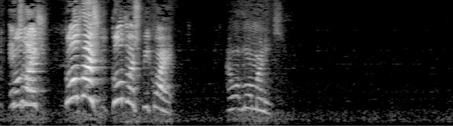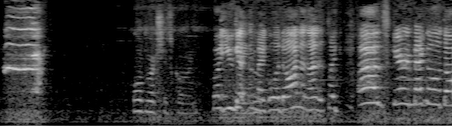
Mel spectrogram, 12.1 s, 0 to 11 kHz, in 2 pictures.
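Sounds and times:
parrot high-pitched call: 6.1s - 6.7s.

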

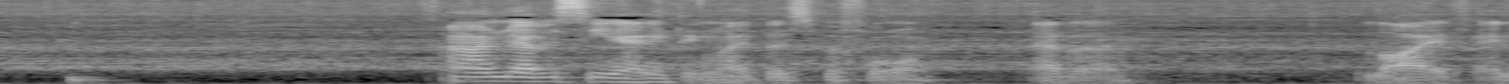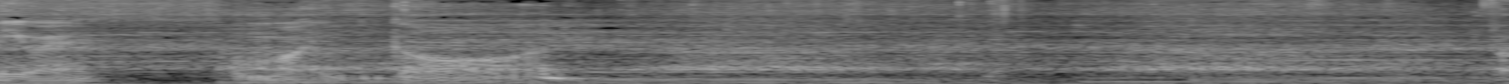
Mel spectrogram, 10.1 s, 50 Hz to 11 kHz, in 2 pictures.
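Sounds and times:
festival crowd: 0.0s - 1.7s, 5.8s - 10.0s.

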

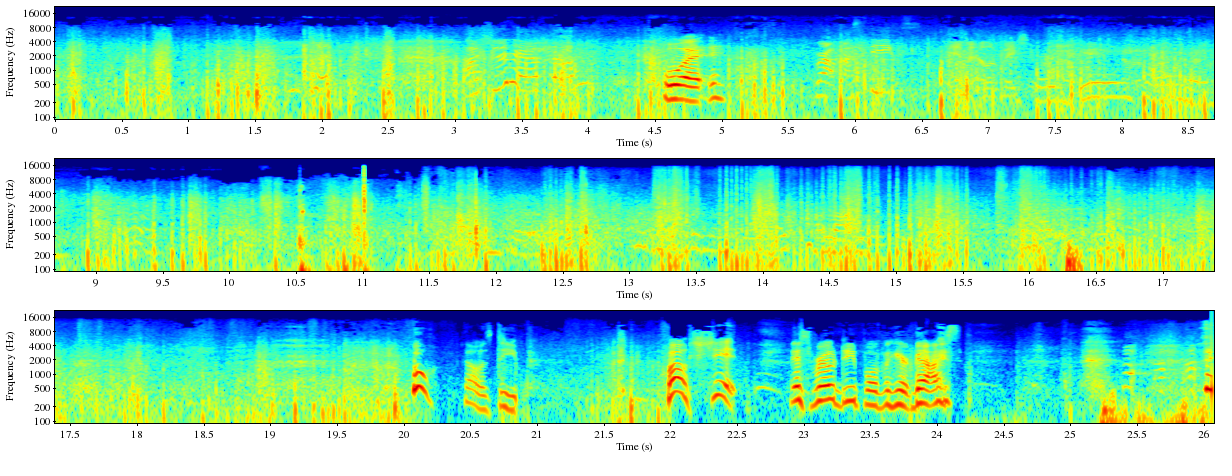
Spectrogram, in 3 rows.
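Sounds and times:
footsteps crunching through snow: 0.0s - 20.2s, 21.0s - 22.7s.

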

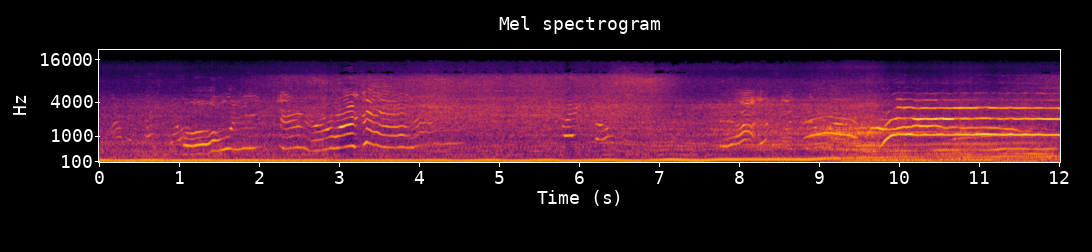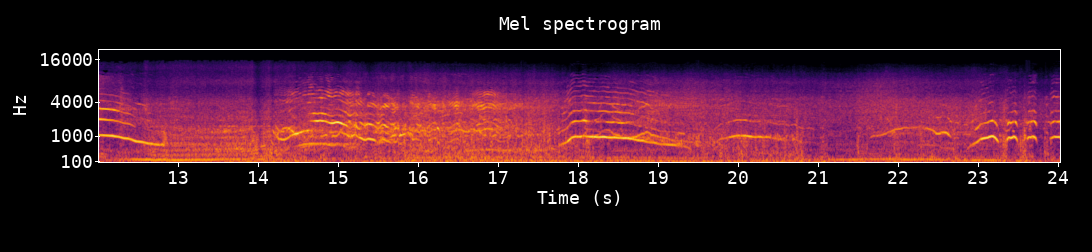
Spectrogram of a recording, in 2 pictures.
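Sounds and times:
dune buggy engine running: 0.0s - 24.0s
long held shout: 8.9s - 12.9s, 17.8s - 20.9s
riders' voices: 14.1s - 17.8s.

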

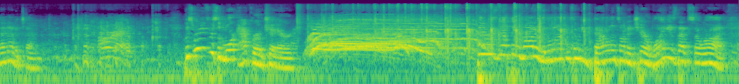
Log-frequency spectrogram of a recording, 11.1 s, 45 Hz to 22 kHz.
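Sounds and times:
audience cheering and whooping: 4.6s - 7.6s.

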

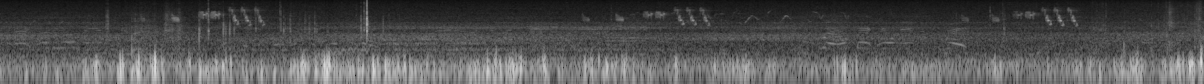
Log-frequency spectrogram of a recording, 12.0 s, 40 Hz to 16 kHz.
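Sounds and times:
low gusty rumble: 0.0s - 12.0s
birds chirping: 0.1s - 3.1s, 4.4s - 11.7s.

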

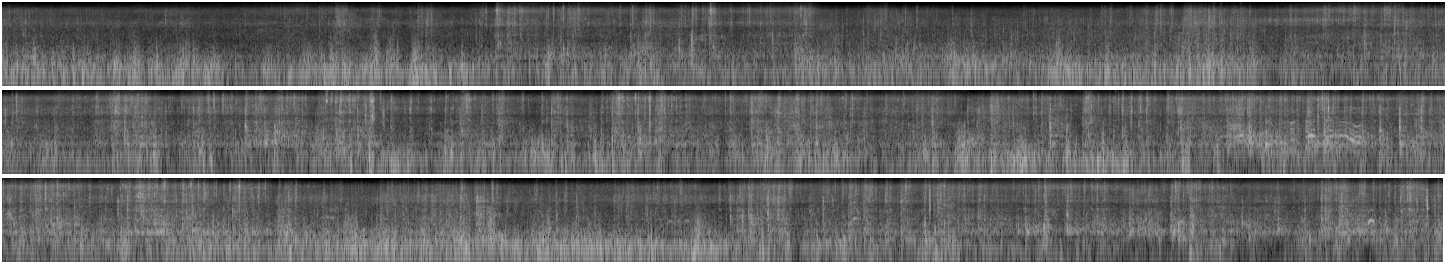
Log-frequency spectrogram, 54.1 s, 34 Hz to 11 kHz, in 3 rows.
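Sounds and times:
bike rattling and knocking: 0.0s - 54.0s
wind buffeting microphone: 0.0s - 54.0s
tyres running over dirt: 3.2s - 54.0s.

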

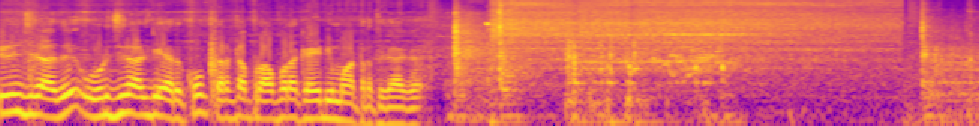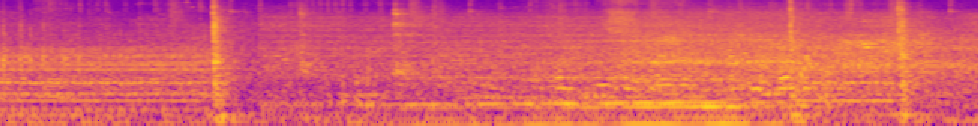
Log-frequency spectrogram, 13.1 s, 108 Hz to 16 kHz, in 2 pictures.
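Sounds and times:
tyre changer motor running: 3.1s - 12.7s
air hiss: 3.3s - 6.0s.

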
